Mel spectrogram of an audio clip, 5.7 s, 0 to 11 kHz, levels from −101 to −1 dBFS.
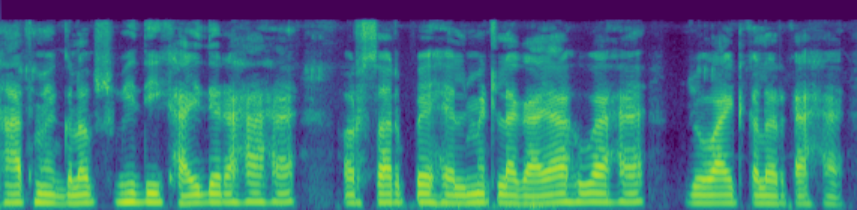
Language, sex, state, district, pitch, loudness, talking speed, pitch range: Hindi, male, Jharkhand, Palamu, 130 Hz, -17 LUFS, 210 wpm, 125-135 Hz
